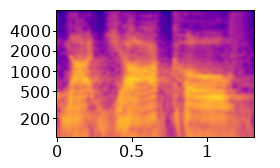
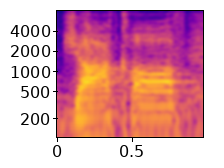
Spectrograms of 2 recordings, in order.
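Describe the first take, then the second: First: "Jakov" with a soft zh sound, slowly; wrong soft J. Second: "Jakov" said with a hard ch-like start; hard initial. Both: Shown as a demonstration.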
